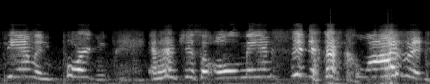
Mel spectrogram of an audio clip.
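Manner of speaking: high, laughing through the words; real giggly laugh-talk. Real, not acted. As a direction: crack up while saying it. Laughing at his own praise.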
